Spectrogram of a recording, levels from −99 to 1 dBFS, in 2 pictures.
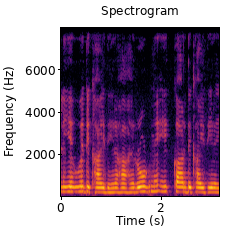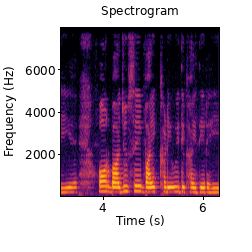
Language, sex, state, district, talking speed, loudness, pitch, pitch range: Hindi, female, Uttar Pradesh, Etah, 230 wpm, -19 LUFS, 220 Hz, 210-230 Hz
